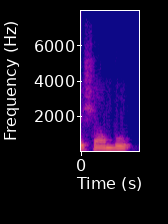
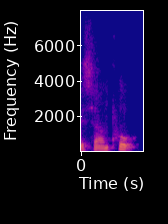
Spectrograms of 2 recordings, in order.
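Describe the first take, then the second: First: Shampoo said as "shambu", open "a" and soft b; Middle Eastern shampoo. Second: Shampoo with a flat "a" and a crisp p; Western shampoo. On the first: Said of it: "in the Middle East we say". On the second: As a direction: say shampoo the Western way, sham-poo. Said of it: "they say". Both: Shown as a demonstration.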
